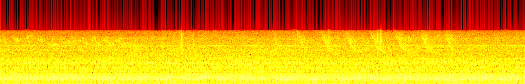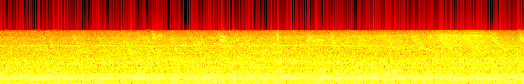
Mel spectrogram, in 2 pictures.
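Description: Small birds chirping in short runs of quick high notes, several times, over a steady low hum and a constant outdoor background hiss.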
